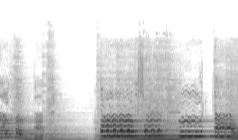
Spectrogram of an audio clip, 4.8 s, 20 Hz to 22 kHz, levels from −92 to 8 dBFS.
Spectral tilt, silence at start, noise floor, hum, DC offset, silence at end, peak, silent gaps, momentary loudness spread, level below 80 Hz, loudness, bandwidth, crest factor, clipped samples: -5 dB/octave; 0 s; -49 dBFS; none; under 0.1%; 0 s; -4 dBFS; none; 17 LU; -62 dBFS; -19 LUFS; 13.5 kHz; 16 dB; under 0.1%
